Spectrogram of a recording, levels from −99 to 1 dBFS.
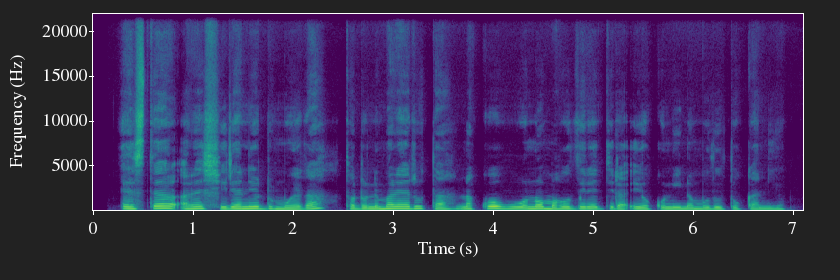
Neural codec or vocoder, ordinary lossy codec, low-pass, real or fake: vocoder, 44.1 kHz, 128 mel bands, Pupu-Vocoder; none; none; fake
